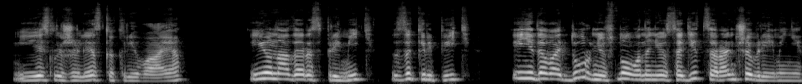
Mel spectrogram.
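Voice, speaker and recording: Someone speaks in a put-on character voice at a moderate pace. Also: woman, fairly high pitch for a woman, ordinary pitch variation. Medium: read story. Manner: gruff, blunt.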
